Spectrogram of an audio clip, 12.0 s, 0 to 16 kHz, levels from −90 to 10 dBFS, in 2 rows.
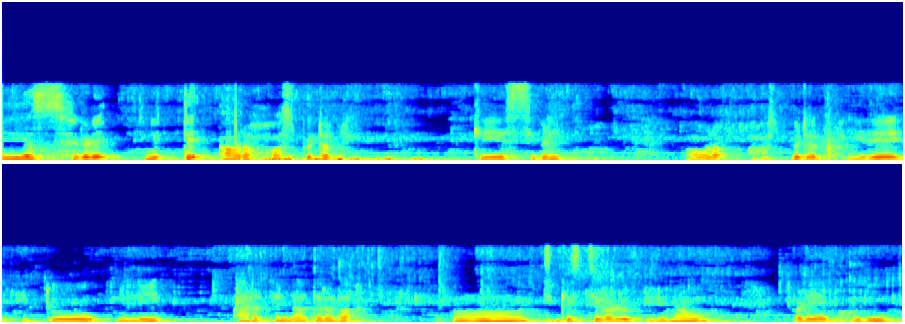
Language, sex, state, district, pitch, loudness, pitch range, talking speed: Kannada, male, Karnataka, Dakshina Kannada, 130 Hz, -20 LUFS, 125-135 Hz, 110 wpm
